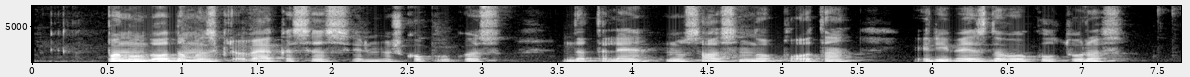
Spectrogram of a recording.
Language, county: Lithuanian, Marijampolė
